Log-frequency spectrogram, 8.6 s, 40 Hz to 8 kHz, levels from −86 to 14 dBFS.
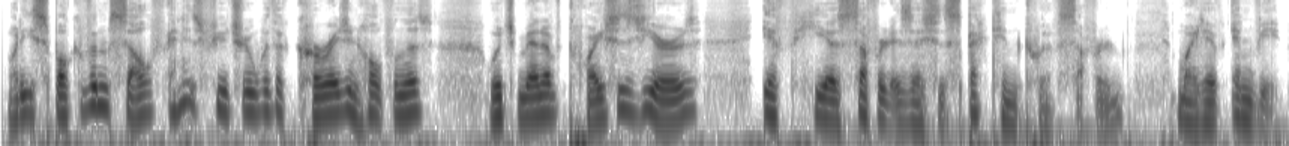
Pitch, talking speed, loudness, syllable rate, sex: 115 Hz, 230 wpm, -21 LUFS, 5.0 syllables/s, male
